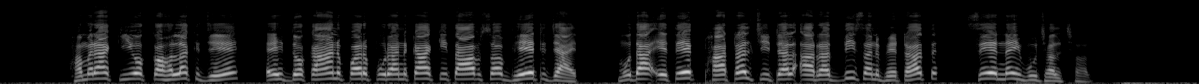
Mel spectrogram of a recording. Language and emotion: Maithili, disgusted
